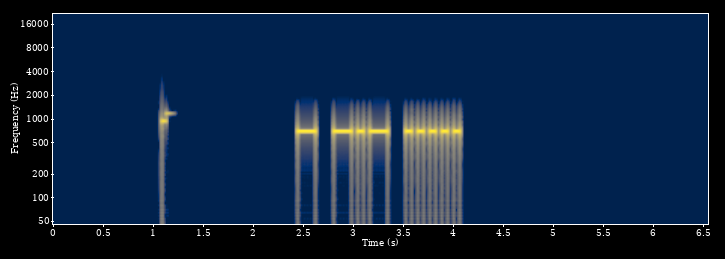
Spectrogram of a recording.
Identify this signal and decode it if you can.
Morse code, heard as a keyed tone, about 20 wpm, 700 Hz. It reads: TK5
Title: Callsign Prefixes for Top 100 DXCC - 20wpm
